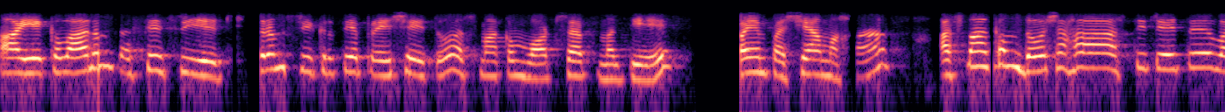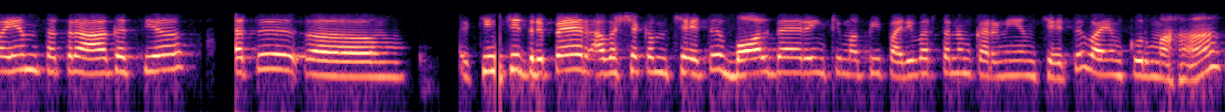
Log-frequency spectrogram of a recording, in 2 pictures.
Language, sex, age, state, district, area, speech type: Sanskrit, female, 60+, Kerala, Palakkad, urban, conversation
